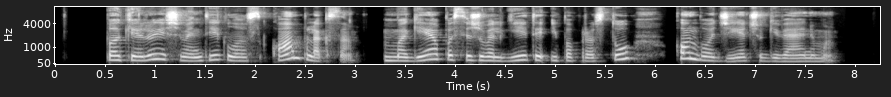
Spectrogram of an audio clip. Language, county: Lithuanian, Utena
